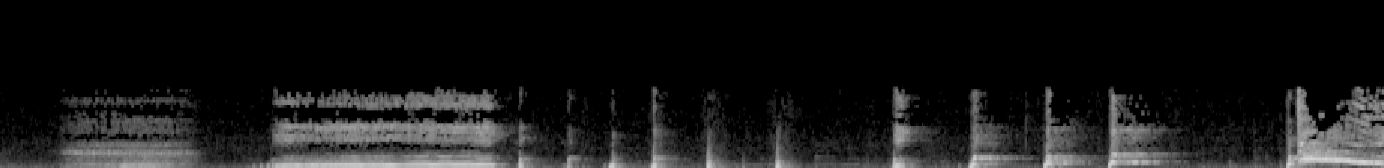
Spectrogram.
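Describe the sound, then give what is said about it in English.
A person wearing a chicken suit imitates a chicken, trying to act like a real chicken: a couple of drawn-out, nasal squawks, then a rapid run of about a dozen short, choppy clucks, ending with a rising squawk. No other talking. “I want you to act like a real chicken.”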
